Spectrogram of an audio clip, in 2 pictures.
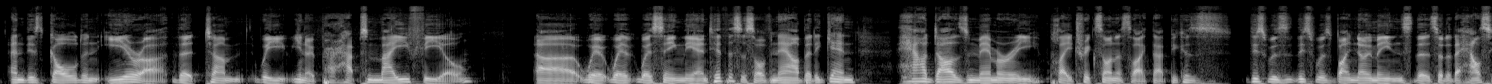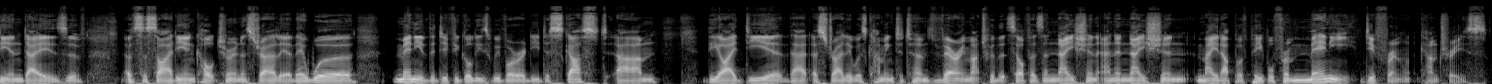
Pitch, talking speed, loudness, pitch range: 95 Hz, 180 wpm, -18 LUFS, 85-105 Hz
